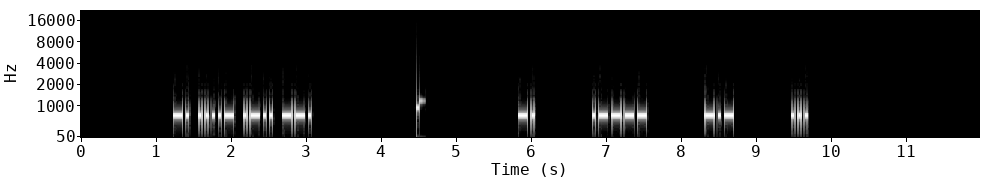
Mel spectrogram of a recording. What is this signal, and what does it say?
Morse code, heard as a keyed tone, about 28 wpm, spaced as for 14 wpm, 700 Hz. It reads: N4LG N1KS
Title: USA Call Signs - 4 Characters - 6x Character Spacing - 28wpm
